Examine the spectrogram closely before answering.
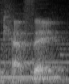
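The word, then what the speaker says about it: café: So in English if you see this little thing that's an accent mark that means you pronounce the e as an a . Ok . So cafe .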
